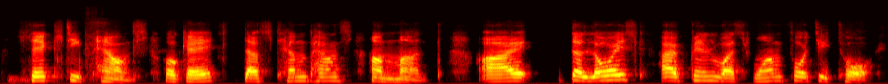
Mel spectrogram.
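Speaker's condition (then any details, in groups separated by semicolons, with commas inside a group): Cerebral palsy; affects speech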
